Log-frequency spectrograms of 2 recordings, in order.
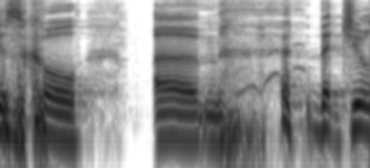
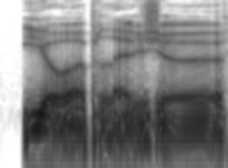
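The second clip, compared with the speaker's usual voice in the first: very low, rough, creaky dad voice; 10 semitones lower than usual. Asked a question, answer in a daddy voice like Darth Vader. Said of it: "you were trying to do Joey's daddy voice, but it just sounded like Darth Vader".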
